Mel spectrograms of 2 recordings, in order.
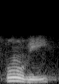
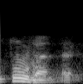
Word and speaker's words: طوبى: طوبى لما تقولش طوبي تقول طوبى، رسمتها ايه؟ ياء ونطقتها ايه؟ الف، والباء عليها ايه؟ فتح.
